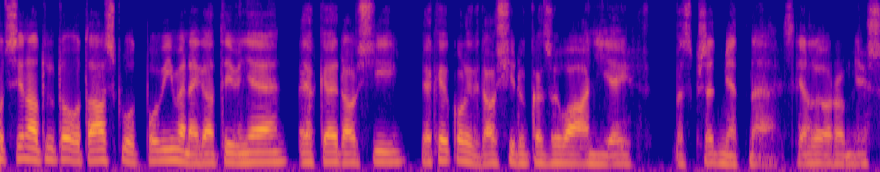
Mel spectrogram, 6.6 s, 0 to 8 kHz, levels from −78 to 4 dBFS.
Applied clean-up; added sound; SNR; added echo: neural diffusion model UNIVERSE++.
